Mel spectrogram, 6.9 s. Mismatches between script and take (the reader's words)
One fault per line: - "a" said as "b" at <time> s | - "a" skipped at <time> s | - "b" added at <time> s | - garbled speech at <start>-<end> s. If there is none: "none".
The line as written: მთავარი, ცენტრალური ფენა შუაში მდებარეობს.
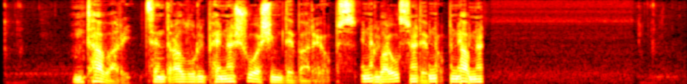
- garbled speech at 3.6-4.8 s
